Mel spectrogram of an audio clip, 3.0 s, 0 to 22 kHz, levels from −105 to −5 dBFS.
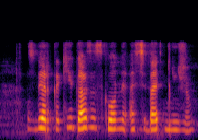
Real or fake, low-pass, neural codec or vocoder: fake; 7.2 kHz; codec, 32 kHz, 1.9 kbps, SNAC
